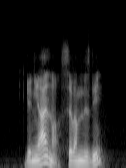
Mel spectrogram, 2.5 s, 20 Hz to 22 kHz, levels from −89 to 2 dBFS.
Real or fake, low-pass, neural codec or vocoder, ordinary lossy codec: fake; 19.8 kHz; autoencoder, 48 kHz, 32 numbers a frame, DAC-VAE, trained on Japanese speech; MP3, 64 kbps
